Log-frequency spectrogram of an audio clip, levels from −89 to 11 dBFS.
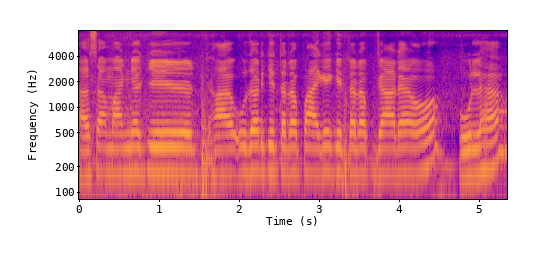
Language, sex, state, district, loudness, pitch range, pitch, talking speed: Hindi, male, Bihar, West Champaran, -14 LUFS, 165-170 Hz, 165 Hz, 180 wpm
